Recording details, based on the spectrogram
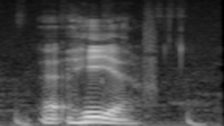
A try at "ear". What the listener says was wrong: Não é com R, é mesmo só com I. Não, sem R.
